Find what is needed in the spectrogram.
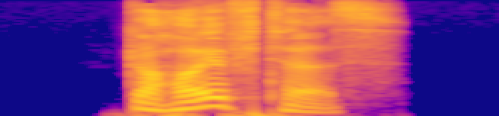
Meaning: strong/mixed nominative/accusative neuter singular of gehäuft
- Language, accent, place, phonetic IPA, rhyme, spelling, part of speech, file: German, Germany, Berlin, [ɡəˈhɔɪ̯ftəs], -ɔɪ̯ftəs, gehäuftes, adjective, De-gehäuftes.ogg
